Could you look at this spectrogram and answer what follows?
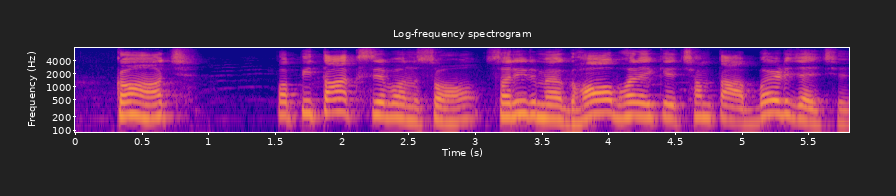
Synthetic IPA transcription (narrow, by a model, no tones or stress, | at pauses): kãt͡ʃʰ | pəpit̪akseβənsə̃səɾiɾmeɡʱɔwbʱəɾɛket͡ʃʰəmt̪abəjʈʰd͡ʒajt͡ʃʰɛ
